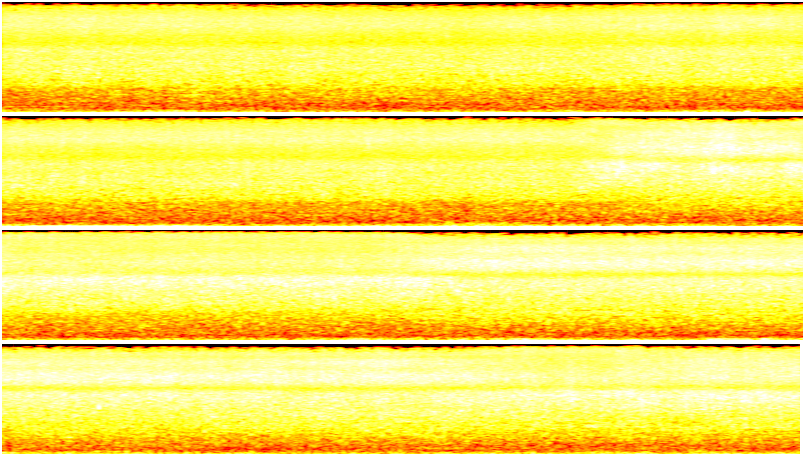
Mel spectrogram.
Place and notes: big old sparkling sculpture fountain on square place
international cityscapes - social ambiences and topographic field recordings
